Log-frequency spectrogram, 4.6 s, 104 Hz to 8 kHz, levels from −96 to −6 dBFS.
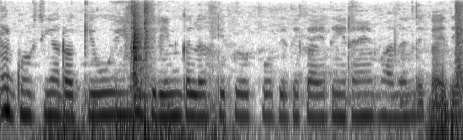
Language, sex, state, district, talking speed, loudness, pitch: Hindi, female, Bihar, Bhagalpur, 245 wpm, -22 LUFS, 210 Hz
